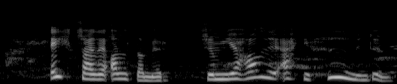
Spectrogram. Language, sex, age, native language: Icelandic, male, 13, Icelandic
